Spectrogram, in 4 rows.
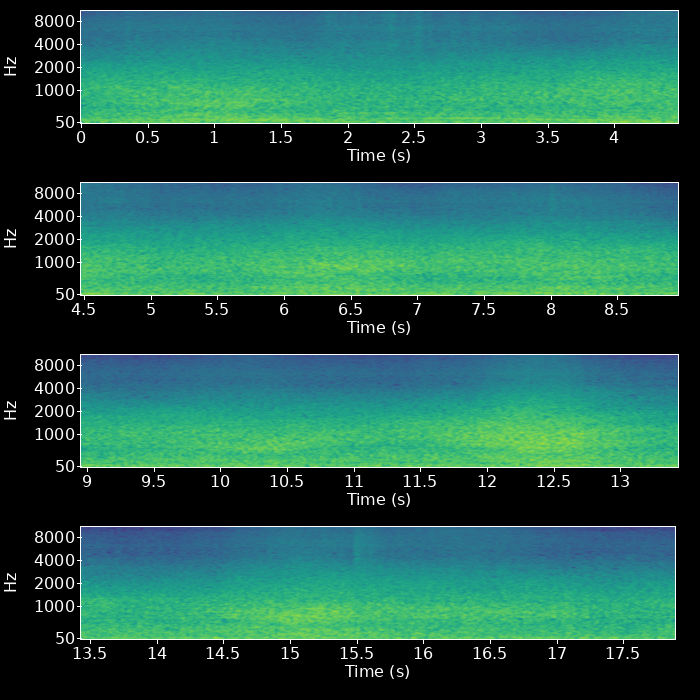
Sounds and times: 0.0s Traffic 17.8s

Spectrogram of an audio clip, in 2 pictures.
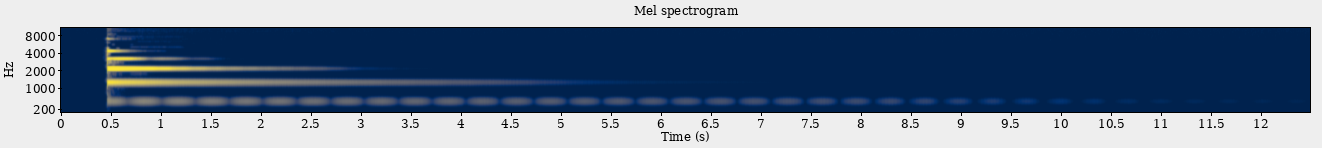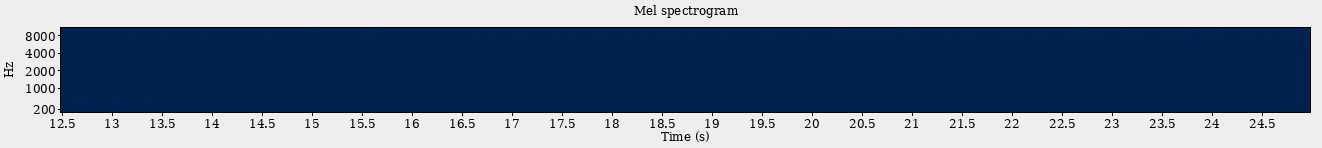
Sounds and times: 0.5s steel bell struck with a wooden striker 3.2s

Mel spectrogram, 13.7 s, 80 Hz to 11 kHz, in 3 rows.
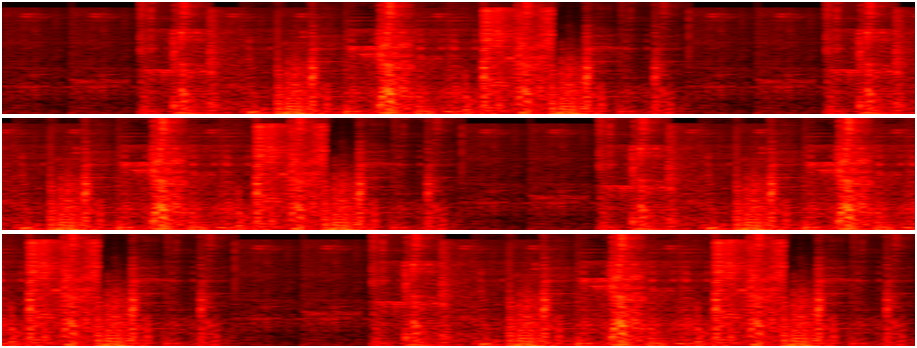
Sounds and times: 0.7s Drum Loop 3.4s
4.1s Drum Loop 6.9s
7.6s Drum Loop 10.3s
11.0s Drum Loop 13.6s

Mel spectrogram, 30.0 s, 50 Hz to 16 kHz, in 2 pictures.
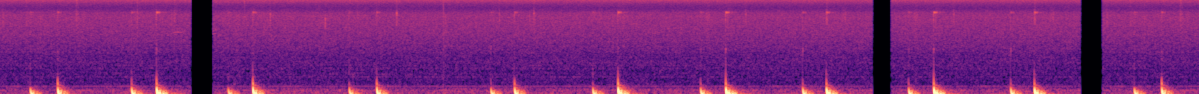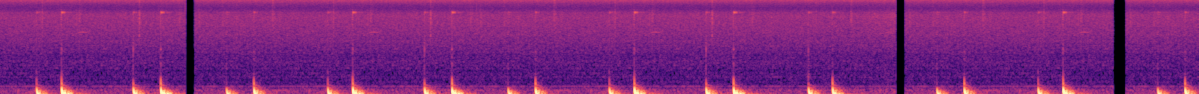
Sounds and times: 0.4s Heart Beating 1.0s
1.7s Heart Beating 2.3s
2.9s Heart Beating 3.4s
4.4s Heart Beating 4.9s
6.2s Heart Beating 6.6s
7.4s Heart Beating 8.0s
8.8s Heart Beating 9.4s
10.0s Heart Beating 10.6s
11.4s Heart Beating 12.0s
12.6s Heart Beating 13.3s
14.2s Heart Beating 14.8s
15.5s Heart Beating 16.1s
16.7s Heart Beating 18.4s
19.1s Heart Beating 19.7s
20.3s Heart Beating 22.0s
22.6s Heart Beating 23.2s
23.8s Heart Beating 24.5s
25.1s Heart Beating 25.7s
26.7s Heart Beating 27.3s
28.0s Heart Beating 28.6s
29.5s Heart Beating 29.9s

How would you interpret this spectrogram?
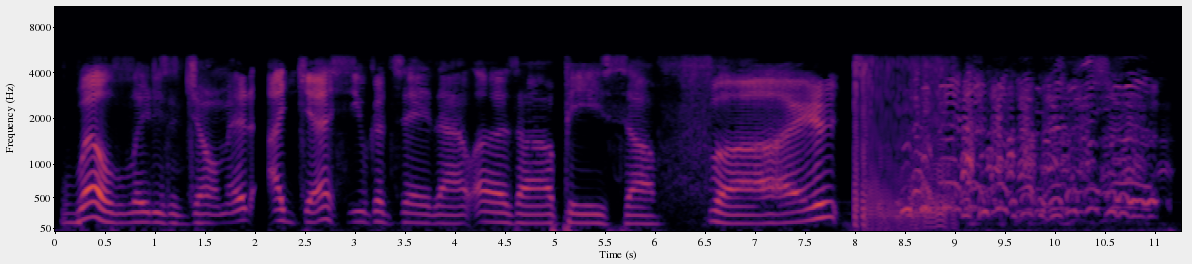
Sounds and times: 8.0s cheesy fart noise made with my mouth 9.1s
8.0s Radio Personality 11.2s
8.3s laughing 11.2s

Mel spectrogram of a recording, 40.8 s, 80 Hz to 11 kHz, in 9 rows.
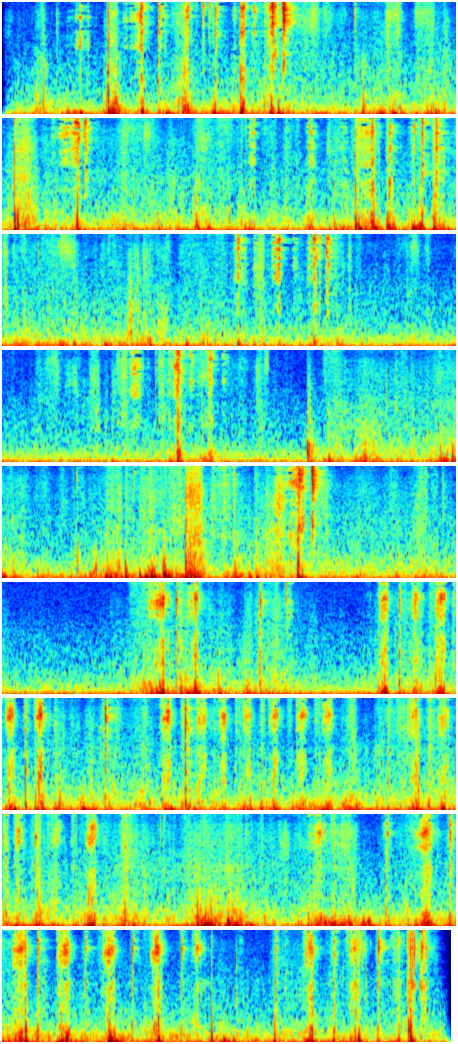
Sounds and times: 7.0s Scissor Cutting T-Shirt Cloth 9.1s
20.4s Scissor Cutting T-Shirt Cloth 21.4s
24.2s Scissor Cutting T-Shirt Cloth 24.8s
26.4s Scissor Cutting T-Shirt Cloth 33.1s
34.8s Scissor Cutting T-Shirt Cloth 40.7s

